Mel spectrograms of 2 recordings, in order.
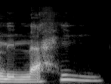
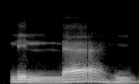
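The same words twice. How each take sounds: First: "lillahi" pitched up with overlong ending; wrong recitation. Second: "Lillahi" slow and level, middle vowel held; evenly measured "Lillahi"; correct recitation. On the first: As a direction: mistaken "lillahi", last vowel dragged high. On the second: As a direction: model "Lillahi" with long "la", short "hi". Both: Shown as a demonstration. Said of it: "Bukan lillahi".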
